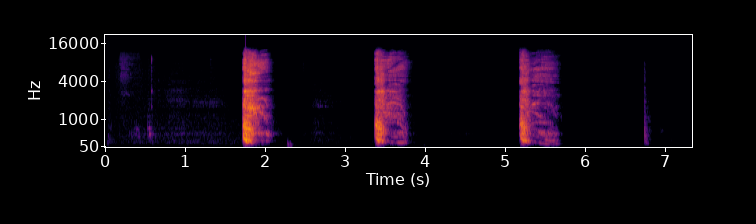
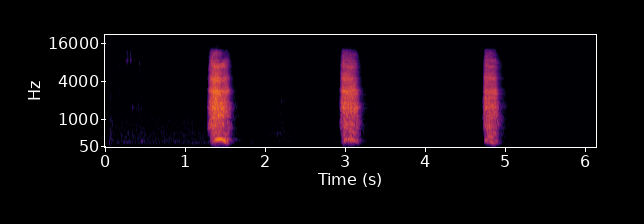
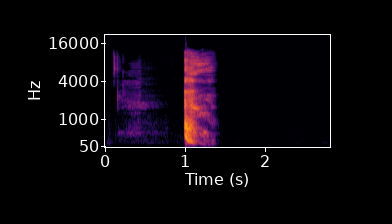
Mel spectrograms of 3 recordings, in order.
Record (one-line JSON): {"three_cough_length": "7.3 s", "three_cough_amplitude": 31380, "three_cough_signal_mean_std_ratio": 0.21, "exhalation_length": "6.1 s", "exhalation_amplitude": 21526, "exhalation_signal_mean_std_ratio": 0.23, "cough_length": "2.8 s", "cough_amplitude": 31812, "cough_signal_mean_std_ratio": 0.2, "survey_phase": "beta (2021-08-13 to 2022-03-07)", "age": "65+", "gender": "Female", "wearing_mask": "No", "symptom_none": true, "smoker_status": "Never smoked", "respiratory_condition_asthma": false, "respiratory_condition_other": false, "recruitment_source": "REACT", "submission_delay": "1 day", "covid_test_result": "Negative", "covid_test_method": "RT-qPCR"}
